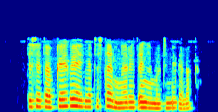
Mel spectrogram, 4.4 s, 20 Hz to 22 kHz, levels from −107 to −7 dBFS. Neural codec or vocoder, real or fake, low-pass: none; real; 5.4 kHz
